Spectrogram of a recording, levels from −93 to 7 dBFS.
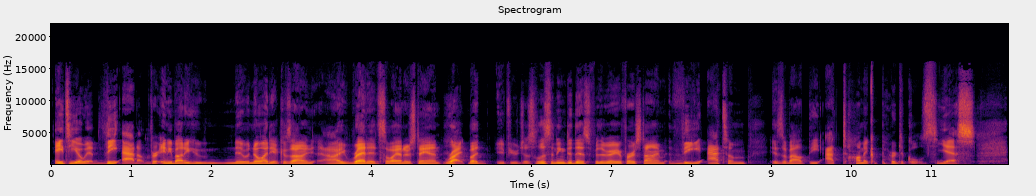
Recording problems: none

